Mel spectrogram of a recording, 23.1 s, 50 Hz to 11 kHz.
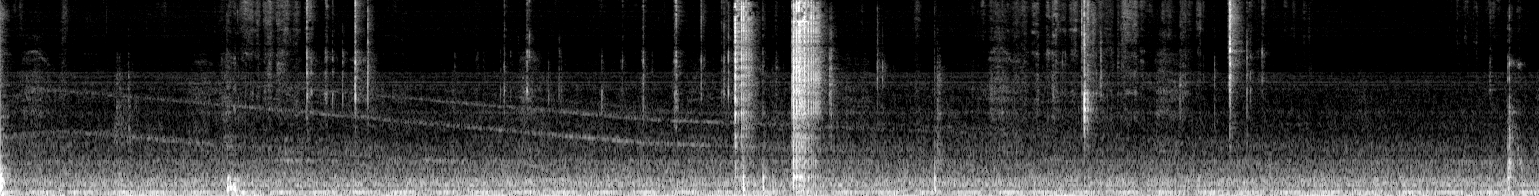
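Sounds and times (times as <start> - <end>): steady low hum: 0.0 - 23.0
small parts clicking and clinking: 7.5 - 12.6.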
